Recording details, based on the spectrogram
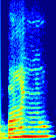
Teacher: o ar vai sair dos pulmões, vai dirigir-se à cavidade nasal e também a cavidade oral, produzindo, como eu disse, esses sons com o que nós chamamos de ressonância nasal.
